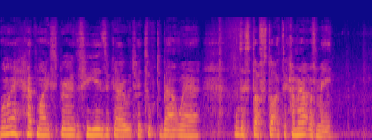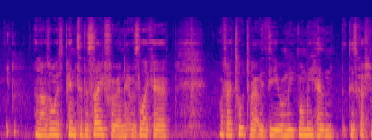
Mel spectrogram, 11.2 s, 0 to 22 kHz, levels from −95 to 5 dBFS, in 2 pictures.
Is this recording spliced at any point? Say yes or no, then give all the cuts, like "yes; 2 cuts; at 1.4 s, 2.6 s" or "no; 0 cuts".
no; 0 cuts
